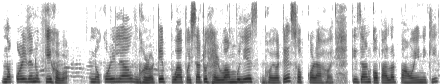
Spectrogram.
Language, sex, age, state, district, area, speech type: Assamese, female, 30-45, Assam, Golaghat, rural, spontaneous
